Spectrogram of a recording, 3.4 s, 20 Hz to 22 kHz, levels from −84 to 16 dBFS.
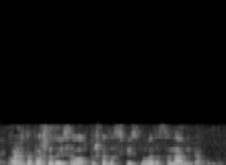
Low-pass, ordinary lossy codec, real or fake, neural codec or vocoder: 5.4 kHz; AAC, 32 kbps; fake; vocoder, 44.1 kHz, 80 mel bands, Vocos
